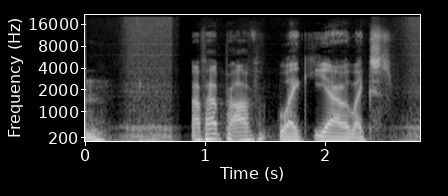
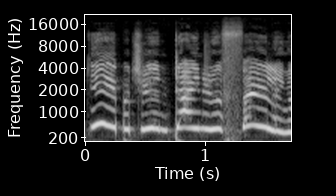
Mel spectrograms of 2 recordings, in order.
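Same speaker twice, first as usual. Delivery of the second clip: much higher prissy teacher warning; mock teacher voice. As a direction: chirp it like a fussy teacher. Teacher voiced in retold exchange.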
